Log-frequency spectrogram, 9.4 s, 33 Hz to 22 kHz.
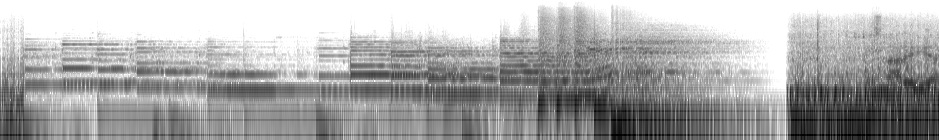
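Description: A Honda CTX 700 motorcycle engine hums at about 4,000 RPM while riding, its tone stepping up through gear changes before a loud rushing wind noise takes over near the end, with someone talking over it.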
